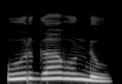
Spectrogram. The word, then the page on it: ಊರ್ಗಾವುಂಡು: Kannada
